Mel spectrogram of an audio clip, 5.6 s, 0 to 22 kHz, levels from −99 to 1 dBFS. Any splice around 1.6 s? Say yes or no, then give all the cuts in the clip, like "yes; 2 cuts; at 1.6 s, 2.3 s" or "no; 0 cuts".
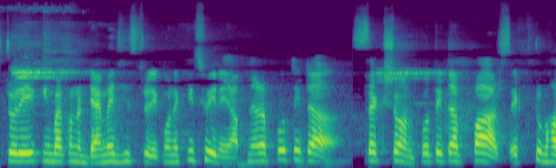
no; 1 cut; at 3.5 s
